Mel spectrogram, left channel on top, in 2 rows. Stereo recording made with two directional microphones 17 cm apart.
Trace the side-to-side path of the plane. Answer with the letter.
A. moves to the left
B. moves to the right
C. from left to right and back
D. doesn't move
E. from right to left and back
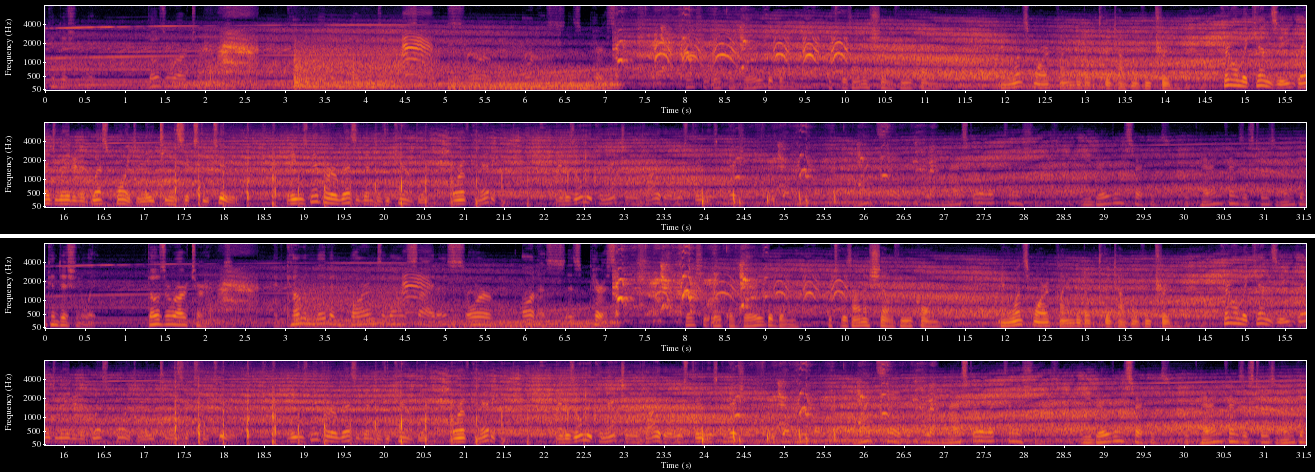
B.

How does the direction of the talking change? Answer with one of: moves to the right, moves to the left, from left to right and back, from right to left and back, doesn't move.
from right to left and back.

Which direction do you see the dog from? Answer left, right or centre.
right.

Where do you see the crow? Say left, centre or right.
left.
